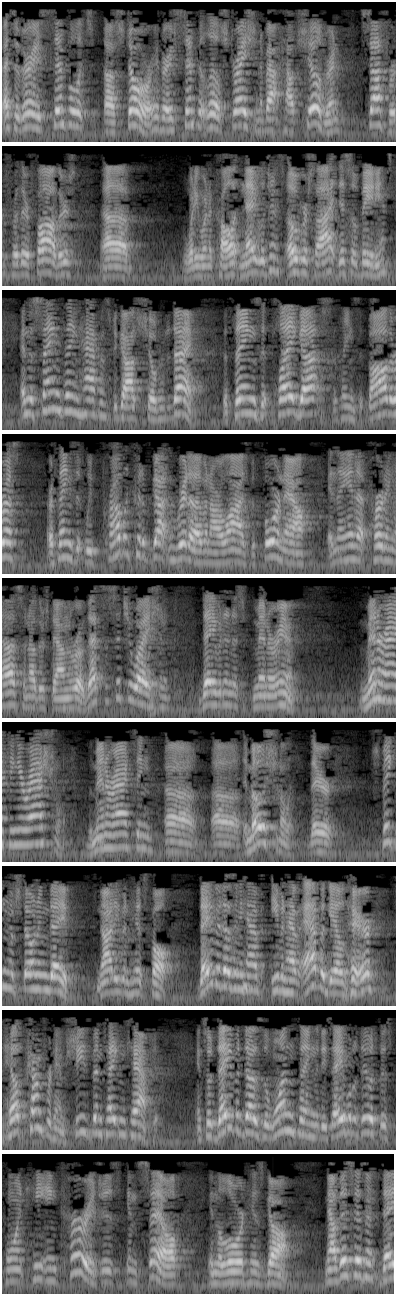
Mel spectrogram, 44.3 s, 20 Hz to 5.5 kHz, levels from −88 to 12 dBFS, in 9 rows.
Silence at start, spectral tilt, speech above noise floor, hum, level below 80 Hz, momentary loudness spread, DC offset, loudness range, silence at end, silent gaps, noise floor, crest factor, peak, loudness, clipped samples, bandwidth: 0 s; -7 dB/octave; 28 dB; none; -54 dBFS; 11 LU; under 0.1%; 3 LU; 0 s; none; -45 dBFS; 18 dB; 0 dBFS; -17 LUFS; under 0.1%; 5 kHz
